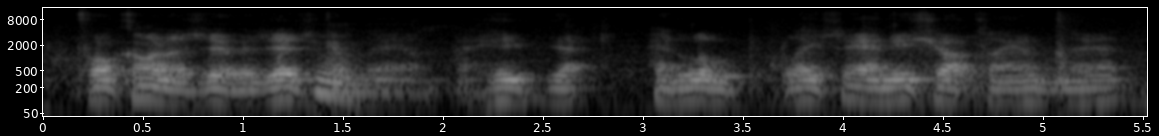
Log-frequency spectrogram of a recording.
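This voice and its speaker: Here a man talks at a moderate pace with a fairly low pitch. His intonation is fairly even. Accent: Maine. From Maine, USA. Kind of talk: oral history reminiscence.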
